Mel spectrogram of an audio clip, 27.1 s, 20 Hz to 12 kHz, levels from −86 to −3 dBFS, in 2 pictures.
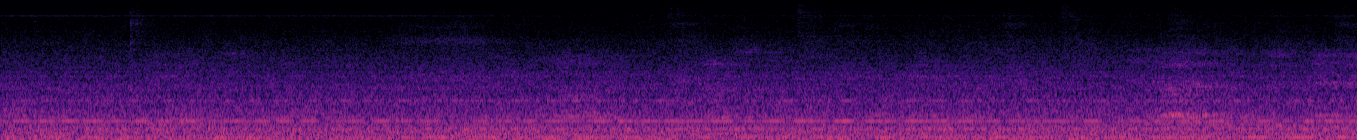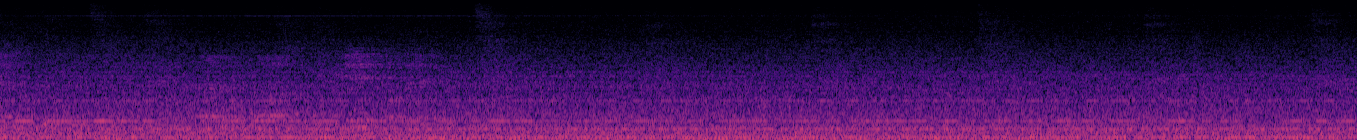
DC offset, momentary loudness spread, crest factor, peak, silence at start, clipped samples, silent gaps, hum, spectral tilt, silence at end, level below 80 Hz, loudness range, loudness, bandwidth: under 0.1%; 2 LU; 14 dB; -30 dBFS; 0 s; under 0.1%; none; none; -7 dB/octave; 0 s; -52 dBFS; 1 LU; -44 LUFS; 11.5 kHz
